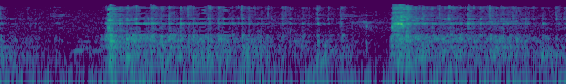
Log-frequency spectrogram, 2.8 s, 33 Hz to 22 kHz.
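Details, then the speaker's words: John Deere 38-inch walk-behind mower idler pulley, spun by hand during winter maintenance with the deck apart: gritty, rattling whirr with sharp clicks. The pulley bearing is bad and needs replacing; most of the other pulleys are quiet. "bearing is bad. That pulley's bad. It needs to be replaced."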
